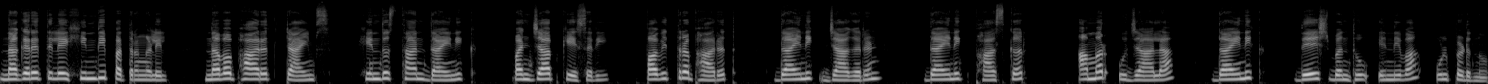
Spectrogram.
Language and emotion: Malayalam, neutral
